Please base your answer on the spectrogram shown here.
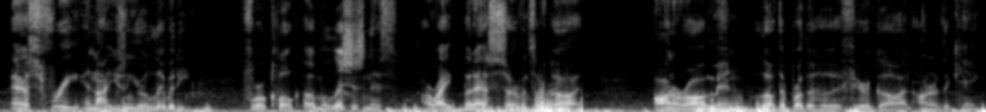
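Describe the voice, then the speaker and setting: A man giving a casual bible teaching outdoors, constantly checking in with "all right" and "you know". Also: mid-range voice. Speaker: street preacher. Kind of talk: informal bible teaching video. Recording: loud wind and traffic noise.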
